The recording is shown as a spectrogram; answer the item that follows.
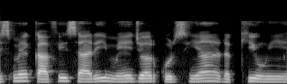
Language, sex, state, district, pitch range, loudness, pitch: Hindi, male, Chandigarh, Chandigarh, 125-150 Hz, -18 LUFS, 135 Hz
